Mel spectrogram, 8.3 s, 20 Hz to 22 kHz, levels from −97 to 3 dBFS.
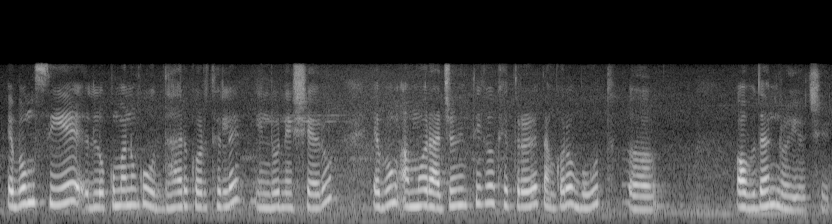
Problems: constant background noise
